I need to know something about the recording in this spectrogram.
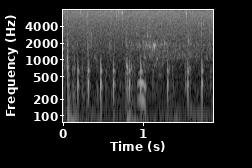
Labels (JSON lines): {"label": "biophony, knock croak", "recorder": "SoundTrap 300"}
